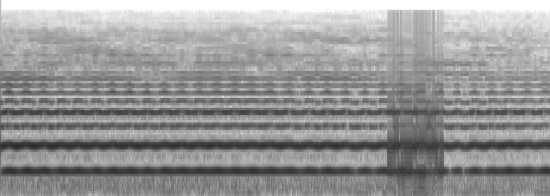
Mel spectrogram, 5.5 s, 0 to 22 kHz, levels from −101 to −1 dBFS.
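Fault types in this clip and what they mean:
Robotic sound from repeated short buffers: From 3.88 to 4.44 s the music turns into a rigid, metallic buzz fixed at 100 Hz. That pitch fits a 10 ms slice being looped. Most of it is repeats, likely because new audio arrived too seldom.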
